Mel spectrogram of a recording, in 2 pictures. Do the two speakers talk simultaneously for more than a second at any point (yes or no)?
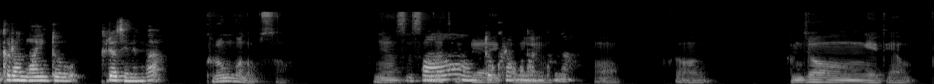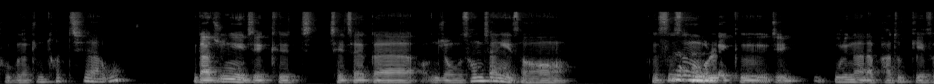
yes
